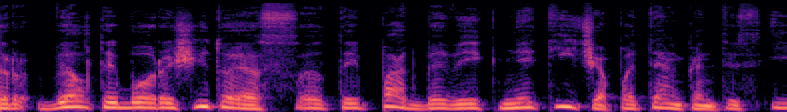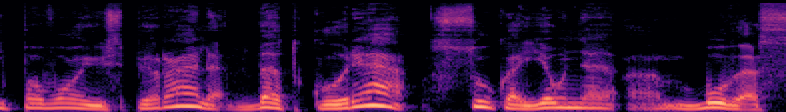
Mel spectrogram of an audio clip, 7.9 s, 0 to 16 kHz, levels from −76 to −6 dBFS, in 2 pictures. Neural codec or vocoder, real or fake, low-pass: none; real; 14.4 kHz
